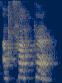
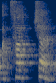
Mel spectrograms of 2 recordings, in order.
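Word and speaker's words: attacca: Okay, so the first word I've got is attacker, and that is, or attacher, it might be pronounced, and it's A-T-T-A-C-C-A.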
